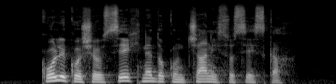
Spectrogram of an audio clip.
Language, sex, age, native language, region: Slovenian, male, 18-29, Slovenian, Pomurje region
